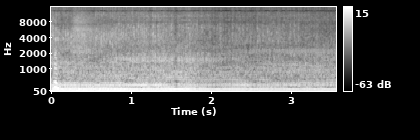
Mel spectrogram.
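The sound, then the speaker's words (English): A small motor engine on a ridden ironing board with skateboard wheels runs steadily with a constant, buzzing drone, loud throughout, easing slightly in volume partway through. “It's the same fucking engine.”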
